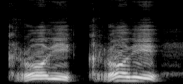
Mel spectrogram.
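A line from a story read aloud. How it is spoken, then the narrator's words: Terrible roar. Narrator (Russian): рыкнул он голосом столь ужасным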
